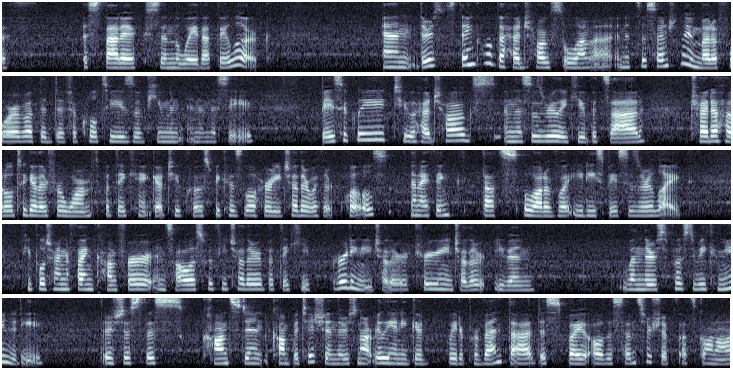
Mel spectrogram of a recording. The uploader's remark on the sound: A lo-fi 10-minute debut episode with plenty of yummy ambient noise from my air purifier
